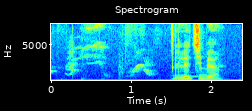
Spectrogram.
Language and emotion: Russian, neutral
